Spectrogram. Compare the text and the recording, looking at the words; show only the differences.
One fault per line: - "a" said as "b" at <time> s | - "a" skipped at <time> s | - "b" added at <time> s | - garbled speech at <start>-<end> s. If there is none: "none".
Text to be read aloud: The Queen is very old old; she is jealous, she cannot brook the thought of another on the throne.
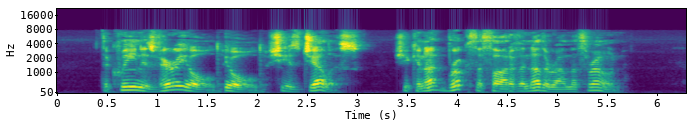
none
